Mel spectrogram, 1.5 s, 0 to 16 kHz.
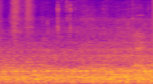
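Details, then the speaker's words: Mercedes-Benz 1721 bus with a rear differential roar that is worse above 60 km/h: a deep, steady growling hum from the differential. "eu não sei se aperceptivo para vocês mas o roncado aumentar"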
